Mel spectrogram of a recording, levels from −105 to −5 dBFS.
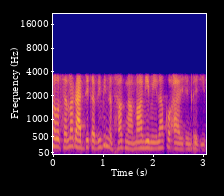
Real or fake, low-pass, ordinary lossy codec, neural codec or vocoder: fake; 3.6 kHz; none; codec, 24 kHz, 0.9 kbps, WavTokenizer, medium speech release version 2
